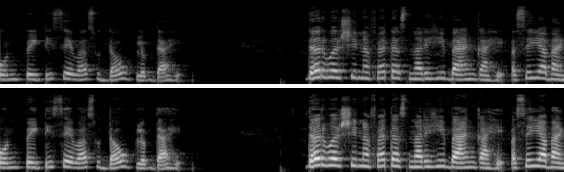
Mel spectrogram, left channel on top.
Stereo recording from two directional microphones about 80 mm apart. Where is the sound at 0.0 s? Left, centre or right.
Right.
